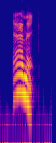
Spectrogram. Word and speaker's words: Alnwick: Towcester is pronounced toaster, and Alnwick is pronounced Annick.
